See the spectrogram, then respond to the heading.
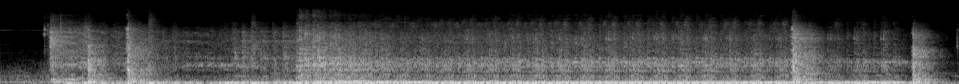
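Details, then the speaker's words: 1984 Oldsmobile Cutlass G-body, LS swap, procharged, Holley Terminator X ECU/EFI, first startup attempt; long cranking with uneven pops and brief catches, never runs on its own; cranks, won't start, cause unknown. "oh this thing is popping dude one more time let's see why is that thing popping like that huh"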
